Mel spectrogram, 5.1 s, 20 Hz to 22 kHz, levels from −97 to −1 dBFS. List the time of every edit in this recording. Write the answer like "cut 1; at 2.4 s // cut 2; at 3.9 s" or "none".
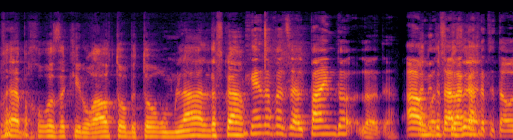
cut 1; at 4.0 s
